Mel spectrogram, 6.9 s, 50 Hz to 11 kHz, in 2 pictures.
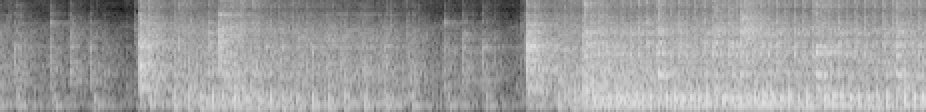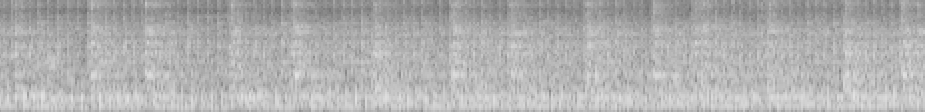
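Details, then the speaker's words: Echo PB755ST backpack blower before carb replacement: catches once, runs rough and uneven, quits when taken off choke or when trigger pulled; won't power up, suspected bad carburetor diaphragm, fuel issue. "Whatever you try and give it in. And it just quits whenever you take it off the choke."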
